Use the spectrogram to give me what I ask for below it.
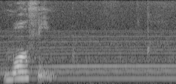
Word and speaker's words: morpheme: multiple, so it's another morpheme. 注意我们当学这3个词的时候呢，这3个术语的时候phonetics, philology and morphology. 如果呢你觉得好难记住那就要先记住它们的词根。For example, 这个 phonetics and philology, P-H-O-N-E, P-H-O-N, 它们都跟声音有关，例如 phone, OK? P-H-O-N-E, 电话。然后呢，这个L-O-G-Y, morphology, 跟学派有关，例如 biology. Morpheme, 这个很重要的词，好像很难记，很难发音重音在第一个 stresses on the first syllable.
